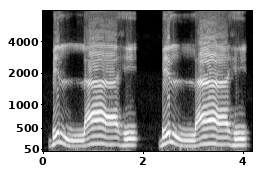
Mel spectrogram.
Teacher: কারণ আল্লাহ শব্দের লামের পূর্বে জের আসছে, এই কারণে আল্লাহ শব্দের লামকে বারিক করে পড়তে হবে, অর্থাৎ পাতলা করে পড়তে হবে।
